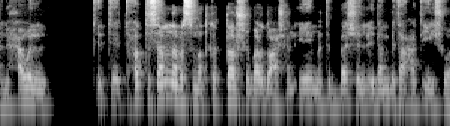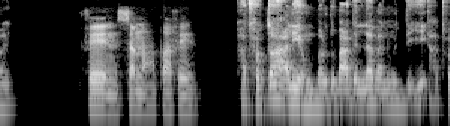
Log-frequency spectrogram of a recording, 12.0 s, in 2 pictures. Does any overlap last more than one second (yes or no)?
no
